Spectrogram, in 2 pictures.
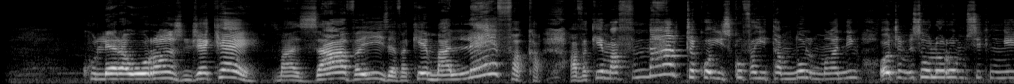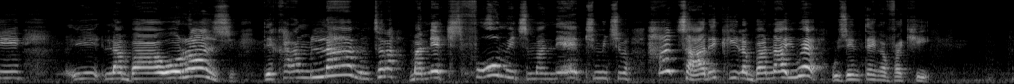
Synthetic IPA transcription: kʰuleɾaoɾãziɳɖ͡ʐekʲe | mazavaizavakemalefakəavakemafinaɾiʈ͡ʂəkoizi̥kofaɦit̪aminuluɲmaŋaniɲ | oɦaʈ͡ʂəmisoloɾomisikʲiŋi | lambaoɾãzi̥ | d̪̥ekaɾamilaminit͡saɾamaneʈ͡ʂi̥fomit͡simaneʈ͡ʂimit͡simhat͡saɾekilambanaiweuzenit̪eŋavakʰe

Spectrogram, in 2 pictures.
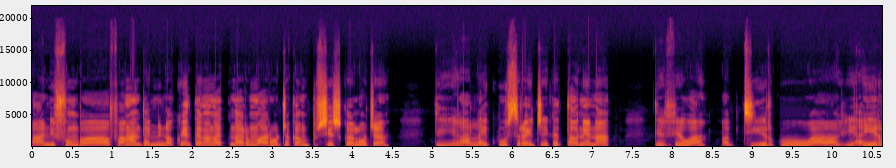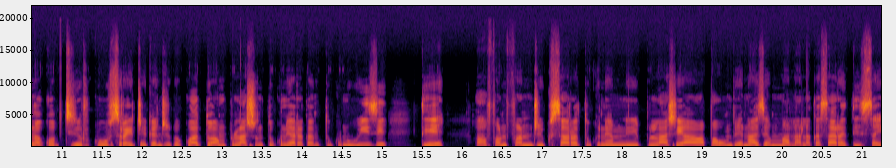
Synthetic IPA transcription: anifumbəfaŋand̪aminakuenit̪aŋaŋat̪inaɾumaɾoʈ͡ʂakamibuʃesi̥kaloʈ͡ʂa | d̪̥ealajkʲusiɾajd͡ʒajkʲat̪awnena | d̪̥eavewa | abid͡ʒiɾukuaeaeɾiŋakuabid͡ʒiɾukusiɾajd͡ʒejkʲaɳɖ͡ʐekʲəkuat̪uamipilaʃinit̪ukuniaɾakənit̪ukunuizi | d̪̥e | afanufanuɳɖ͡ʐeku̥saɾət̪ukunaminipilasiapaumbenazaminmala̰la̰kəsaɾəd̪eiz̥aj

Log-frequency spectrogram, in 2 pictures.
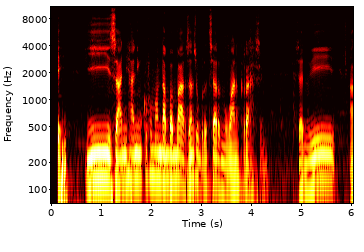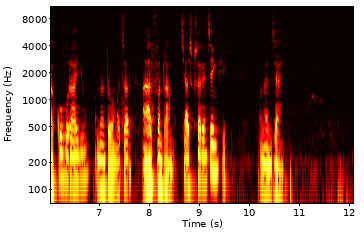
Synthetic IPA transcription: eizaniɦaniŋikufəmand̪ambambaɾizanizobolət͡siaɾənuanikʲiraɦz̥ani̥ | z̥aniwe | akoɦuɾaiuma̰ɳɖ͡ʐaɳɖ͡ʐawaŋat͡saɾəaɾifaɳɖ͡ʐambət͡siazuku̥saɾeant͡seŋifikʲi̥ | ma̰ŋand͡ʒani̥

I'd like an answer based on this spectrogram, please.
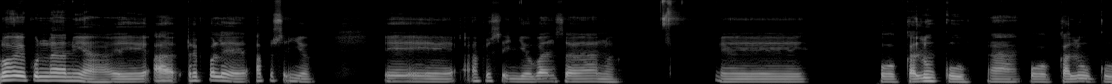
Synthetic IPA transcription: loɦepunːanuiaea̰repoleapaseiɲd͡ʒo | e | a̰paseiɲd͡ʒobansanu | e | pokkːalukuakokɔkːaluku

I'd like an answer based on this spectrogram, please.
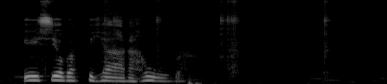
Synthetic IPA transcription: iːsio̞βapiɦaːɾaɦuba

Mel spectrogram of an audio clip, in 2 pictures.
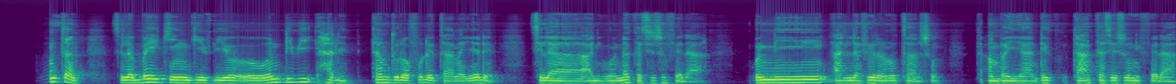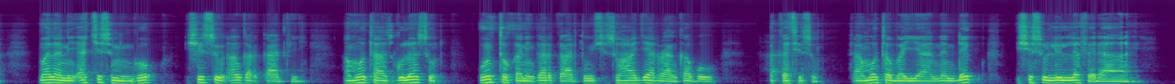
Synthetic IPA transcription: ɐlɐmt̪ɐnsɪlɐbɐɪkɪŋɡɪfɪjwɔnɗɪbɪhɐᶑɛnt̪ɐmd̪ʊɾɐfʊᶑɛt̪ːanɐjɛᶑɛn | sɪlɐːnɪwɔnːɐkːɐsɪs̬ʊfɛᶑaː | wɔnːɪɐlːɐfɪrɐnʊt̪ːaːlsʊn | t̪aːmbɐjːaːnd̪ɛkt̪aːkːɐsɪsʊnɪfɛᶑa | mɐlɐnɪʔɐt͡ʃːɪsʊnɪŋɡɔ | ɪʃɪsʊnɐŋkʼɐɾkʼaːɾt̪i | ɐmːɔt̪aːs̬ɡʊlɐnsʊn | wɔnt̪ɔkːɐnɪŋkʼɐɾkʼaːɾt̪ʊɪʃɪ̥sʊhaːd͡ʒɪɐrːaːŋkʼɐbʊ | t̪ɐkːɐsɪsʊn | t̪ɐːmːɔt̪ɐbɐjːaːnᶑɐnᶑɛkʼʊ̥ | ɪʃɪsʊlɪlːɐfɛᶑaːnɪ

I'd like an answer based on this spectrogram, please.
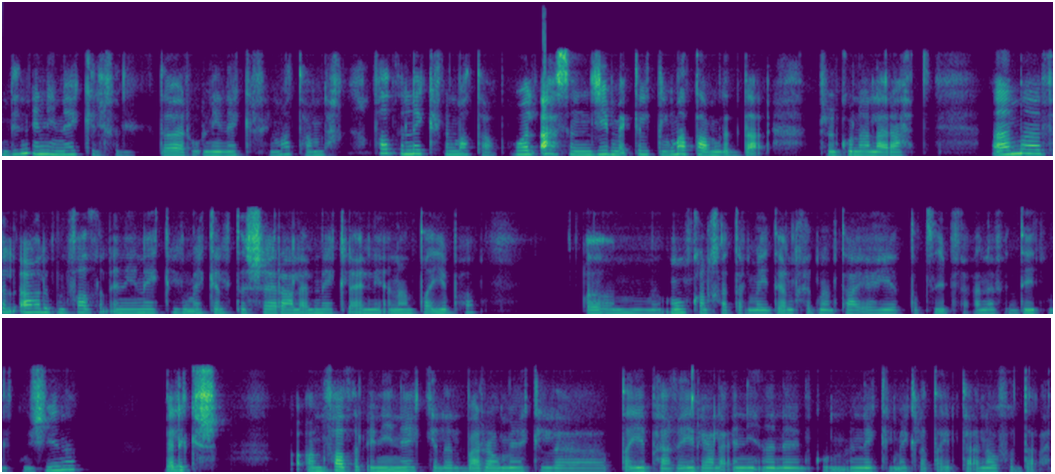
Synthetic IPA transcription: beːnʔɪnːinæːkɪlfid̪̥ːɑːɾˤwʔɪnːinæːkɪlfilmɑt̪ˤʕɑmlɪlħḁqiːqɑnfɑðˤːɨlnæːkɪlfilmɑt̪ˤʕɑmhʊwalʔaħsannʒiːbmækɪlt̪ɪlmɑt̪ˤʕɑmlɪd̪ːɑ̰ːɾˤ | bɪ̥ʃnkuːnʕalaɾˤɑːħt̪i̥ | ʔæmːæfilʔaɣlabnfɑðˤːɨlʔɪ̰nːinæːkɪlmækɪlt̪ɪʃːɑːɾʕalæ̰lmæːkla̰ʔɪ̰lːiʔæ̰nænt̪ˤɑ̰jːɪbha | ʔmʊmkɪnxɑːt̪ˤɨɾˤlmajd̪æːnɪlxɪd̪mamt̪aːʕjahɪjːat̪ːɑt̪ˤiːbfiʔænafid̪ːeːt̪milkuʒiːna | bælkʃ | nfɑðˤːɨlʔɪnːinæːkɪlɪlbɑrˤːɑwmæːkɪlt̪ˤɑjːɪbhaɣiːɾiʕala̰ʔɪnːiʔænankṵːnnæːkɪlmæːklat̪ˤɑ̰jːɪb̚t̪ʰa̰ʔa̰nawfid̪ːɑ̰ːʔɾˤ

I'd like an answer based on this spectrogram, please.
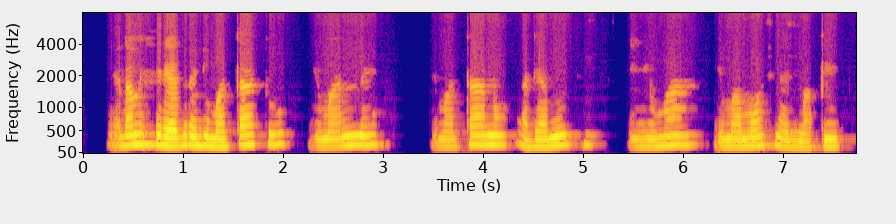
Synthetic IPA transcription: ja̰namisiɾiaɡiɾad͡ʒumatatu | d͡ʒuman̩nɛ | ɟumatanɔaliamisi | id͡ʒumaːd͡ʒṵmamɔt͡ʃinad͡ʒumapili

